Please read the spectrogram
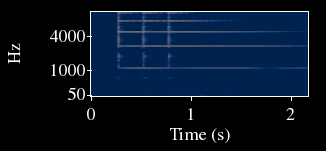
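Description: Bell sound effect for a subscribe-button animation: three quick bell strikes, then a clear metallic ring that fades away over about two seconds.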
